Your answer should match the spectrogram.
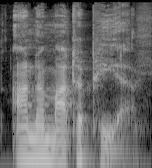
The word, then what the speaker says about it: onomatopoeia: heard of this before it's pronounced anamatapia onomatopoeia the examples we have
